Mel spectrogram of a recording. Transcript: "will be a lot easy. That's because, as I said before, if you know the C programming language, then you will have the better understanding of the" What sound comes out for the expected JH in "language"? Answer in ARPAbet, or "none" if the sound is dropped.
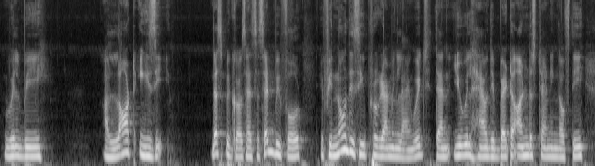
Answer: JH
